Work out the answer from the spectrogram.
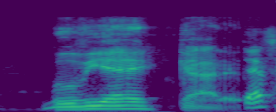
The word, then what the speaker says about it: Bouvier: who might also be curious how do you pronounce a gar sells last name Bouvier got it that's how you say it okay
